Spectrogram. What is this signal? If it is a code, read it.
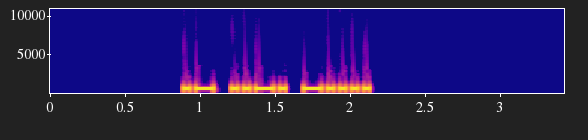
Morse code, heard as a keyed tone, about 32 wpm, 700 Hz. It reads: AF6
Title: USA Call Sign Prefixes - 30wpm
